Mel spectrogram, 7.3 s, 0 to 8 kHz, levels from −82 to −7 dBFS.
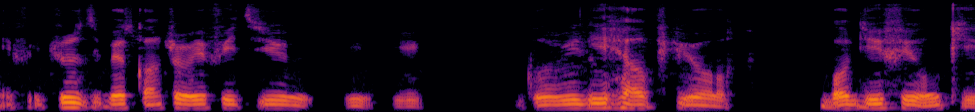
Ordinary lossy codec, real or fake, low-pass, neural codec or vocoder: none; real; 7.2 kHz; none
